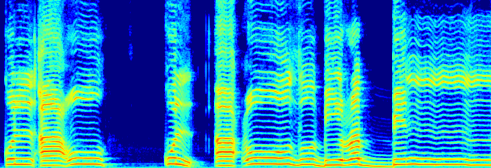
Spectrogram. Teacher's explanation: قل اعوذ برب الناس، ناس، سین کی زیر کو ڈراپ کر دیں اور یہاں پہ وقف کریں اور سین کو مخرج کے ساتھ ادا کریں، اس میں سیٹی کی آواز آئے گی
